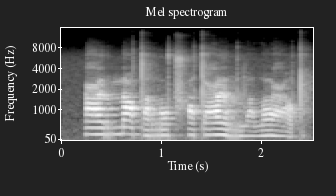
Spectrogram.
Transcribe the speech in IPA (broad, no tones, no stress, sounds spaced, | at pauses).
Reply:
ʕ ɛ r n ɛ tˤ ɐ r ɔ t͡sʰ u tˤ ʕ ɛ r v ɐ ðˤ ɨ ʕ ɘ tˤ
